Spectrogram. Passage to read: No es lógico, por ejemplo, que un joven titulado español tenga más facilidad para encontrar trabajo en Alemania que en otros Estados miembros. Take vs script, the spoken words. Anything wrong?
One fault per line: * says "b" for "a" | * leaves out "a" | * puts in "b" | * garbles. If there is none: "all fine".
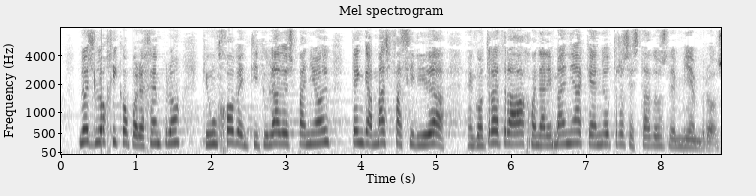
all fine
